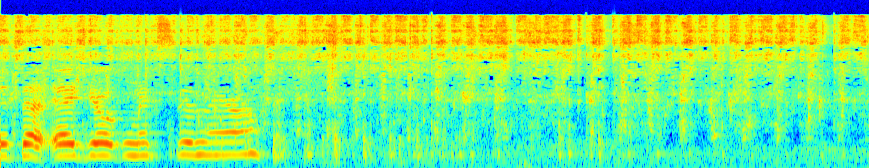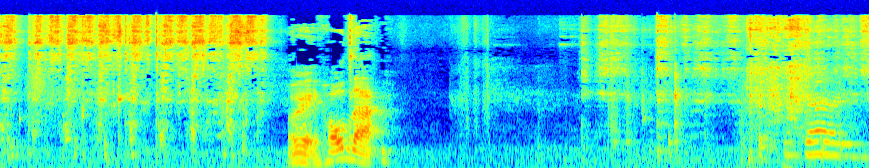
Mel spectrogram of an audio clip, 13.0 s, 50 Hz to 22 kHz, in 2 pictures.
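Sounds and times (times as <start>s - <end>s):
eggs sloshing: 0.0s - 8.6s, 10.8s - 13.0s.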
